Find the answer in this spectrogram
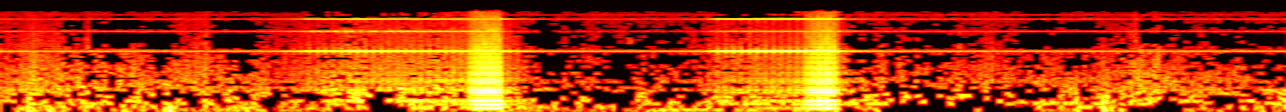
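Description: An electronic buzzer sounds twice, each buzz steady and lasting about a second, the second a little shorter, over a low murmur of people moving about the room.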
